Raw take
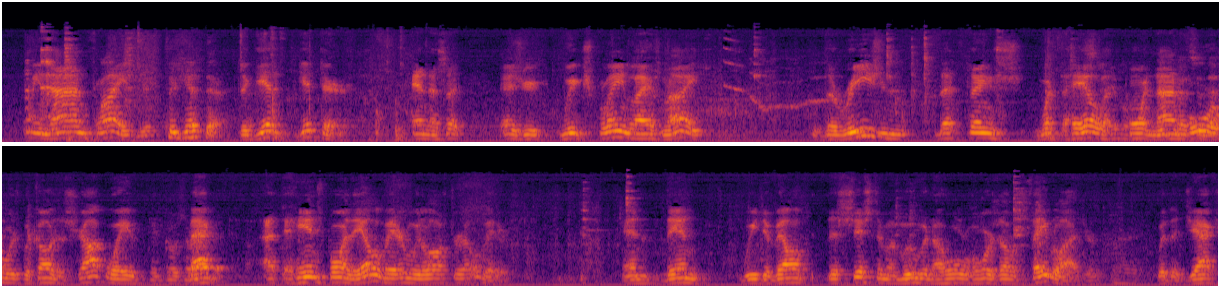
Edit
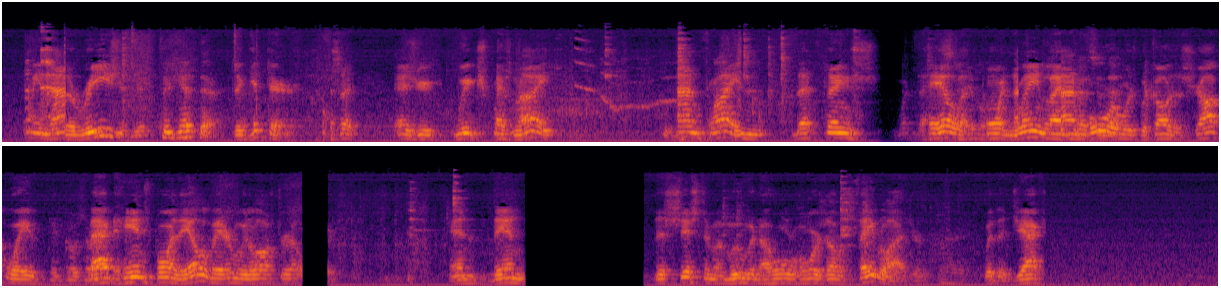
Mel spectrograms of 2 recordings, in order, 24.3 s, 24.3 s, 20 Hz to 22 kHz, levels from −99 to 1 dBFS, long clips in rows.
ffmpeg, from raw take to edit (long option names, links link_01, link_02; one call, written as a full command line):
ffmpeg -i in.wav -filter_complex "[0:a]asplit=17[link_01][link_02][link_03][link_04][link_05][link_06][link_07][link_08][link_09][link_10][link_11][link_12][link_13][link_14][link_15][link_16][link_17];[link_01]atrim=end=0.632[link_18];[link_02]atrim=start=8.248:end=8.822[link_19];[link_03]atrim=start=1.258:end=2.582[link_20];[link_04]atrim=start=3.048:end=3.822[link_21];[link_05]atrim=start=4.348:end=6.012[link_22];[link_06]atrim=start=6.438:end=8.252[link_23];[link_07]atrim=start=0.628:end=1.262[link_24];[link_08]atrim=start=8.818:end=10.24,asetpts=PTS-STARTPTS,afade=type=out:start_time=1.122:duration=0.3:silence=0.0668344[link_25];[link_09]atrim=start=10.24:end=10.51,asetpts=PTS-STARTPTS,volume=-23.5dB[link_26];[link_10]atrim=start=10.51:end=11.592,asetpts=PTS-STARTPTS,afade=type=in:duration=0.3:silence=0.0668344[link_27];[link_11]atrim=start=6.008:end=6.442[link_28];[link_12]atrim=start=11.588:end=14.292[link_29];[link_13]atrim=start=15.018:end=16.9,asetpts=PTS-STARTPTS,afade=type=out:start_time=1.878:duration=0.004:curve=hsin[link_30];[link_14]atrim=start=16.9:end=17.16,asetpts=PTS-STARTPTS,volume=0[link_31];[link_15]atrim=start=17.16:end=19.13,asetpts=PTS-STARTPTS,afade=type=in:duration=0.004:curve=hsin,afade=type=out:start_time=1.966:duration=0.004:curve=hsin[link_32];[link_16]atrim=start=19.13:end=20.32,asetpts=PTS-STARTPTS,volume=0[link_33];[link_17]atrim=start=20.32,asetpts=PTS-STARTPTS,afade=type=in:duration=0.004:curve=hsin[link_34];[link_18][link_19]acrossfade=duration=0.004:curve1=hsin:curve2=hsin[link_35];[link_35][link_20]acrossfade=duration=0.004:curve1=hsin:curve2=hsin[link_36];[link_36][link_21]acrossfade=duration=0.004:curve1=hsin:curve2=hsin[link_37];[link_37][link_22]acrossfade=duration=0.004:curve1=hsin:curve2=hsin[link_38];[link_38][link_23]acrossfade=duration=0.004:curve1=hsin:curve2=hsin[link_39];[link_39][link_24]acrossfade=duration=0.004:curve1=hsin:curve2=hsin[link_40];[link_25][link_26][link_27]concat=n=3:v=0:a=1[link_41];[link_40][link_41]acrossfade=duration=0.004:curve1=hsin:curve2=hsin[link_42];[link_42][link_28]acrossfade=duration=0.004:curve1=hsin:curve2=hsin[link_43];[link_43][link_29]acrossfade=duration=0.004:curve1=hsin:curve2=hsin[link_44];[link_30][link_31][link_32][link_33][link_34]concat=n=5:v=0:a=1[link_45];[link_44][link_45]acrossfade=duration=0.004:curve1=hsin:curve2=hsin" out.wav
